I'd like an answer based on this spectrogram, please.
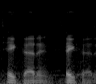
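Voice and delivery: soft, quiet, low murmur.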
